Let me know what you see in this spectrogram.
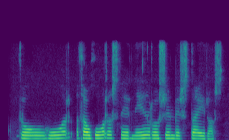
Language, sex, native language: Icelandic, male, Icelandic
